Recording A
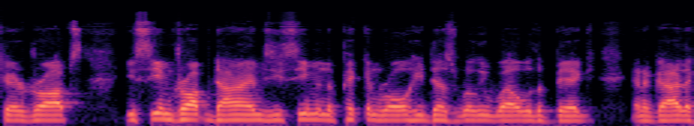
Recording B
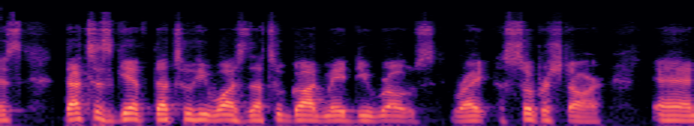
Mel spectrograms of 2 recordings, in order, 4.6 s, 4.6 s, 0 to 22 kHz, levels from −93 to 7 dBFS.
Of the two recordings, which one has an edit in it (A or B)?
B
